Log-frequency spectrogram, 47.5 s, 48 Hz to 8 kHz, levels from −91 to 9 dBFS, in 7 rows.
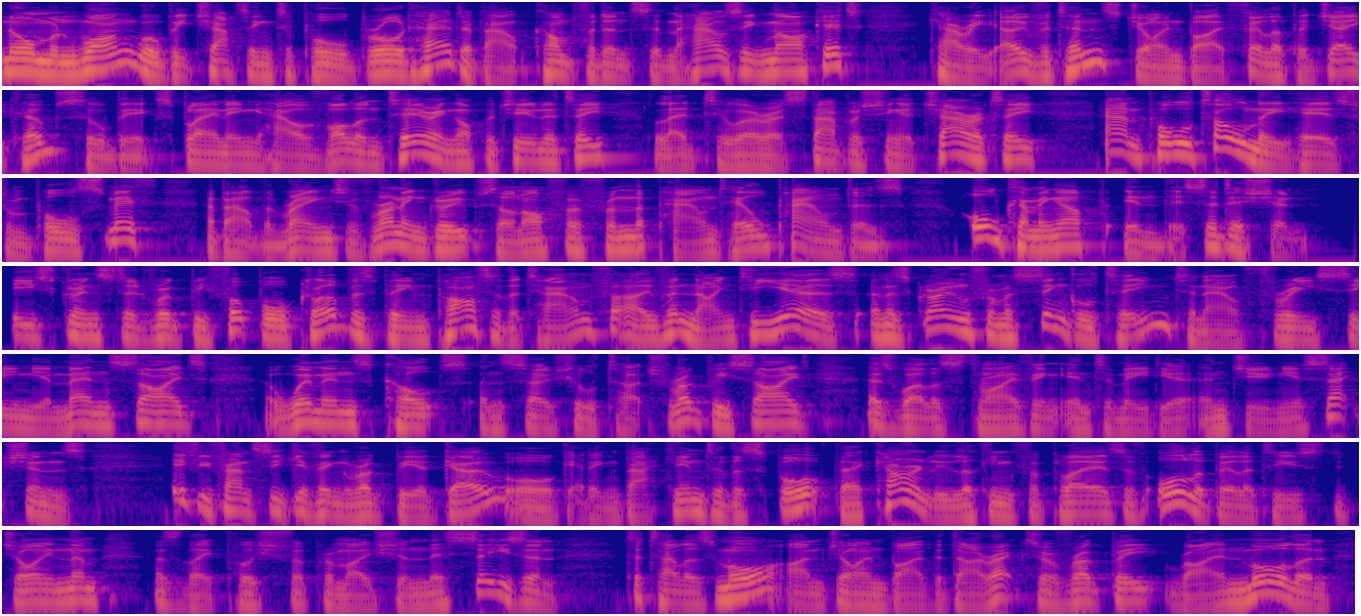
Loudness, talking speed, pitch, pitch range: -38 LUFS, 185 wpm, 105 Hz, 85-120 Hz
